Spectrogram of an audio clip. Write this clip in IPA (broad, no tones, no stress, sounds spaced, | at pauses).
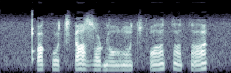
qʼ o k o t͡sʼ ɛ zˤ ʉ ɖ ɔ̃ ɣ õ t͡sʼ ɔ̃ tˤ ɛ̃ tˤ ə̃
